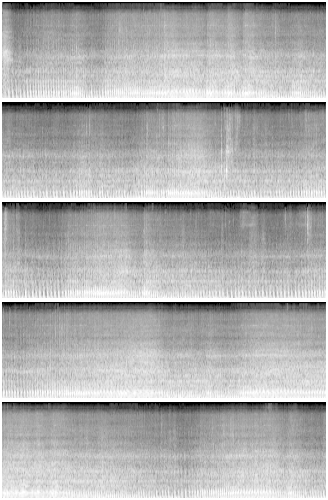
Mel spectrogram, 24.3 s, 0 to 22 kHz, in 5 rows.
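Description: A 2025 Honda CRF450R Works Edition dirt bike rides a slick, snowy, tight trail, its engine loud and close, rising and falling in repeated revving bursts with scraping and clattering from the bike throughout.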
